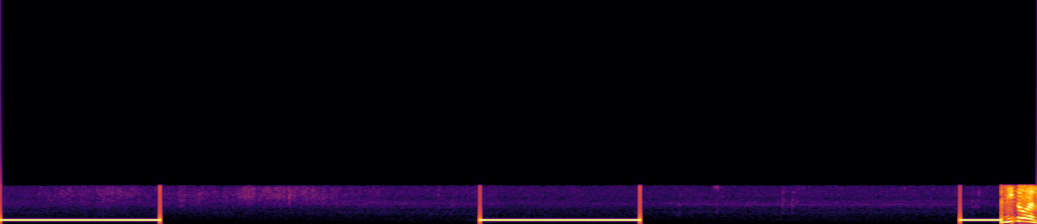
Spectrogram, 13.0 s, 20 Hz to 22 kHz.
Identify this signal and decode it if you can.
Ringback tone (North America), 440 + 480 Hz.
